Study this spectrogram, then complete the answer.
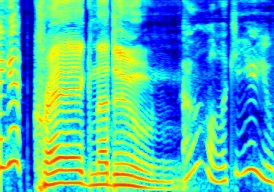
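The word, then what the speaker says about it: Craigh na Dun: and confusion say how do you say it Craig nadun oh look at you you worked on how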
